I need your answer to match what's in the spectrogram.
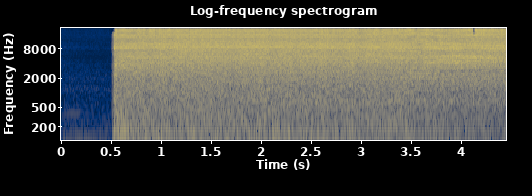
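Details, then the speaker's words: D KIEI 50-litre "silent" air compressor: silence, then an abrupt loud steady rushing hiss as tank air dumps through the pulled blow-off valve needle; pressure held at 8 bar. Air dumping through blow-off valve. "See that blow-off valve kicks in and blows it off. I'll hold the pressure at 8 bar."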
